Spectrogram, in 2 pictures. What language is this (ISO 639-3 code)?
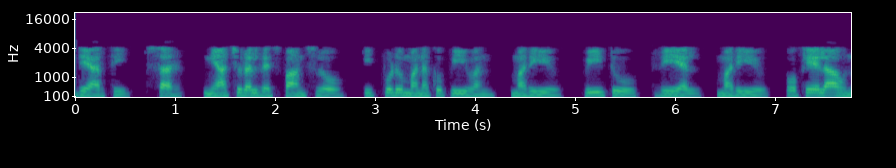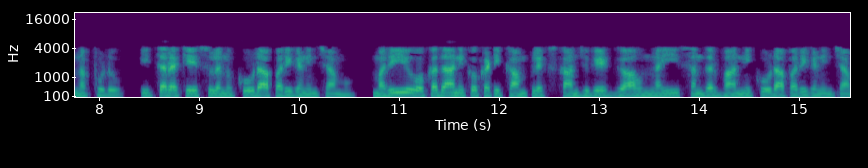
tel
